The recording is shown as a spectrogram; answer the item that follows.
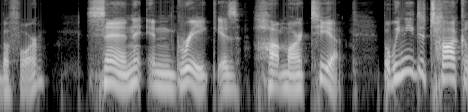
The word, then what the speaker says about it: hamartia: Today's Greek word is hamartia. You got to get that H sound at the beginning. Hamartia.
